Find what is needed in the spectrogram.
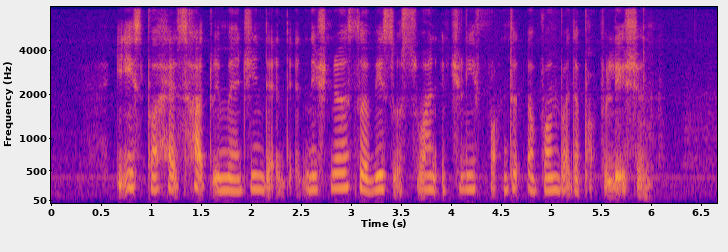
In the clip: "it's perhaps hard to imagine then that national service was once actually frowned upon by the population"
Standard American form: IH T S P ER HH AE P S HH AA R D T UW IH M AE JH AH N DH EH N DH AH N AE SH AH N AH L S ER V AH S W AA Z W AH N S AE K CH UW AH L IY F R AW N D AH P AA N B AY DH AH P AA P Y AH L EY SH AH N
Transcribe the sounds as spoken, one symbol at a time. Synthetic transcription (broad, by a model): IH T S P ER HH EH P S HH AA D T UW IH M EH JH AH N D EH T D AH N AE SH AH N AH L S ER V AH S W AA S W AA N AE K CH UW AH L IY F AW N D AH P AA N B AY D AH P AA P Y AH L EY SH AH N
